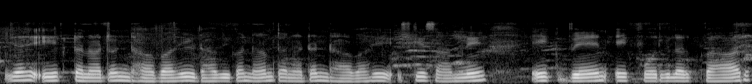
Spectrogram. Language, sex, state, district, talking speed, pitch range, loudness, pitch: Hindi, female, Madhya Pradesh, Bhopal, 160 wpm, 155-175 Hz, -16 LUFS, 165 Hz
